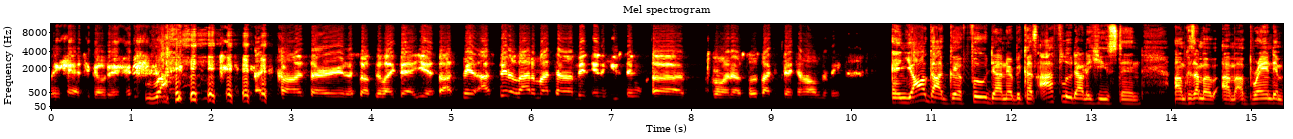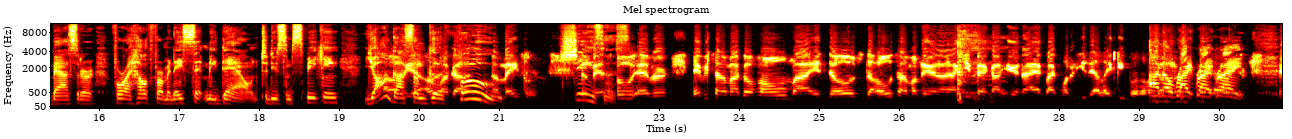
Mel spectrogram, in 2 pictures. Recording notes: speaking over the phone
